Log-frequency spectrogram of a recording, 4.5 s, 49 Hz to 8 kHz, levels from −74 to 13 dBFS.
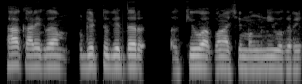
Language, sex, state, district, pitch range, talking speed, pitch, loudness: Marathi, male, Maharashtra, Dhule, 125-140 Hz, 130 wpm, 135 Hz, -21 LUFS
